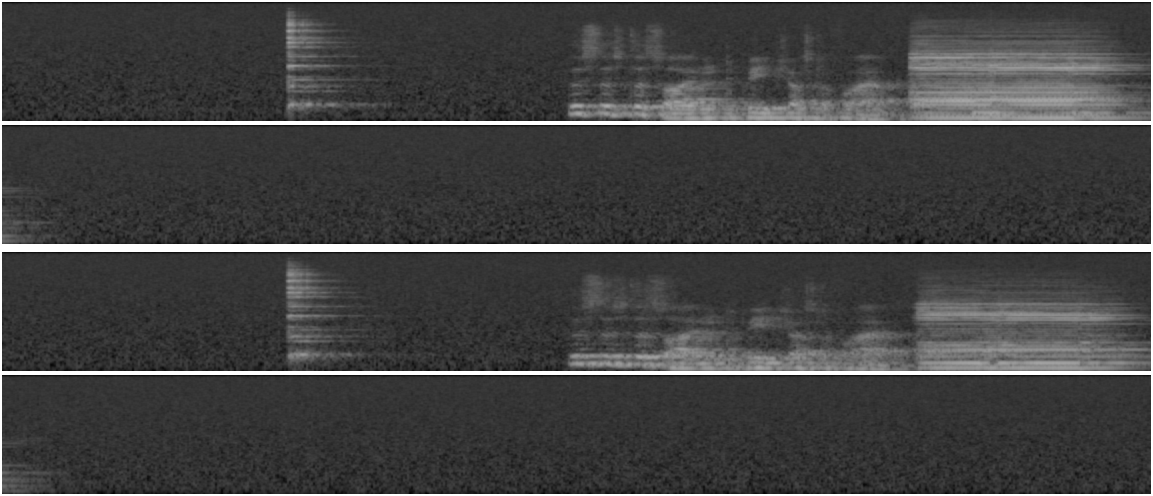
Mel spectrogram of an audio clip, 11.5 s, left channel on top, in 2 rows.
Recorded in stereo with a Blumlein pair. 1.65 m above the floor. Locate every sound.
1.4 s dishes clattering: 15° left, 7.5 m
2.8 s a man speaking: 15° left, 5 m
4.5 s a buzzer: 45° left, 4.5 m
